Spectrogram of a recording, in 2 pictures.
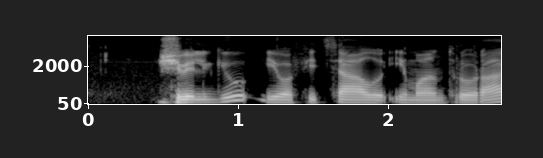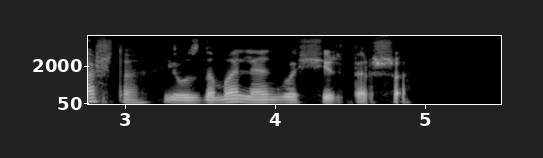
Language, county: Lithuanian, Vilnius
